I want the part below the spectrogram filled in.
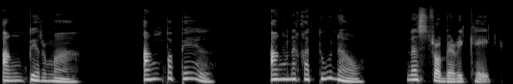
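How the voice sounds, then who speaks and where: Low-voiced woman narrating drama, dry recording. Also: sing-song, takes it slowly, a bit bright, dry recording. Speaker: story narrator. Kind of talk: dramatic scripted narration of a melodrama.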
